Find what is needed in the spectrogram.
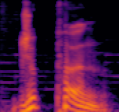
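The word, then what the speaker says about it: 十分: En gros, il se prononce pas parce que 1 c'est Ichi, c'est Hippon. 6 c'est Loku, Loppun. 8 c'est Hachi, Happun. Et 10 c'est Ju, Jupun. En fait, le pun va être plus prononcé. Le P va être plus fort.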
